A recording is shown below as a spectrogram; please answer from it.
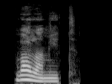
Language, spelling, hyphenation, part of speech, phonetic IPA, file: Hungarian, valamit, va‧la‧mit, pronoun, [ˈvɒlɒmit], Hu-valamit.ogg
- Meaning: accusative singular of valami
